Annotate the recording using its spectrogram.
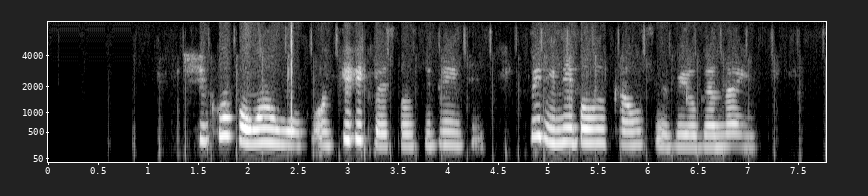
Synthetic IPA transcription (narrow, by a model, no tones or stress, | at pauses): ʃiɡofɔwãnwɔkʰɔ̰̃nsivikɹɛspɔ̃nsibiliti | wedinebɔlkʰãʊ̃nsḭlɹiɔɡanaɪzdd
